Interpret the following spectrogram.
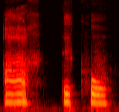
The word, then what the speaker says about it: Art Deco: Art Deco, written like that, but pronounced in French Art Deco.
